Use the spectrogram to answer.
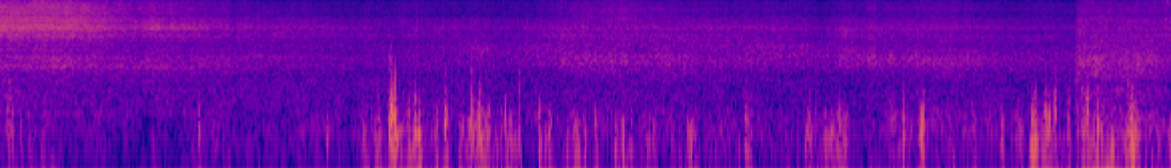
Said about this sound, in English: Get a bit of the ambience of the noise of the sea by the seawall.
